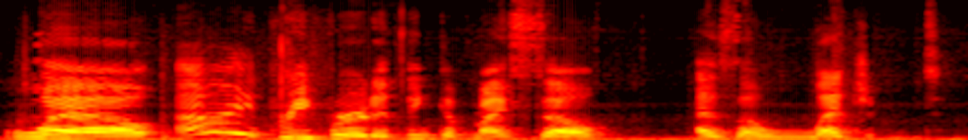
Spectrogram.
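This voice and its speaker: A woman's voice: a little high, huge pitch swings, takes it slowly, darkish tone, exaggerated voice. A woman voicing a world-weary, self-important male rat from a storybook, wry and boastful. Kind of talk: storybook character reading. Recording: faintly noisy classroom recording.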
